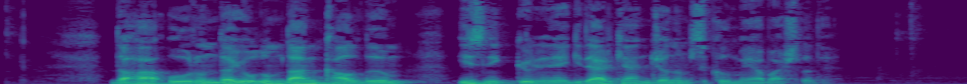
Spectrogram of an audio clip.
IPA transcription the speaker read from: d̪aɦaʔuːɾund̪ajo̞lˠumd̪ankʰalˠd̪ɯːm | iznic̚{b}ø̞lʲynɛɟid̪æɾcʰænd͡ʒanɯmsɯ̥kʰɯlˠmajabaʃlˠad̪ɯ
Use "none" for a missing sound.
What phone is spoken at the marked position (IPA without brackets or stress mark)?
ɟ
